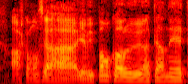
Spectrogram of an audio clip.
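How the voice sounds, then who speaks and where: Here a man speaks at a moderate pace and medium pitch with fairly even intonation. The background is quiet. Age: 30s. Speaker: singer and musician. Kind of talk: radio testimony. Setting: radio studio. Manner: halting, many repetitions and fillers.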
